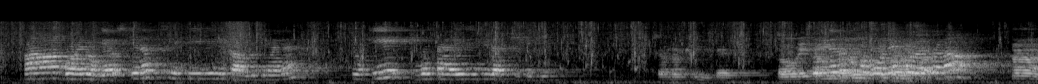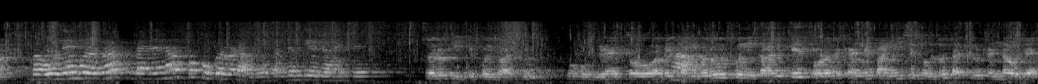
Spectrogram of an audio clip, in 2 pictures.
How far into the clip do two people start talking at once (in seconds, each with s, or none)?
8.1 s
